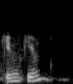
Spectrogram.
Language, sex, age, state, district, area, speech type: Sanskrit, male, 18-30, West Bengal, Cooch Behar, rural, conversation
